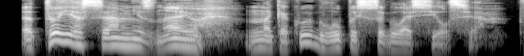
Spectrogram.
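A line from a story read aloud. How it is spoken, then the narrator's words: Low grumble. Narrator (Russian): вполголоса проворчал Фальк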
